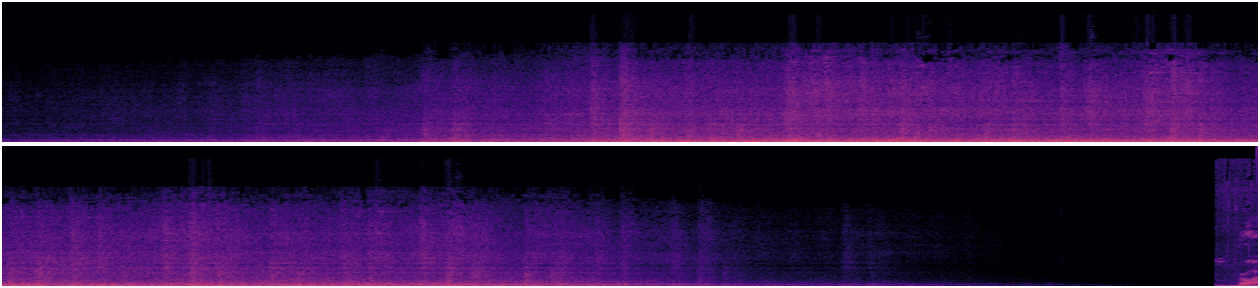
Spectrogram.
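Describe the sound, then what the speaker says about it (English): A train crosses a bridge over the River Wey on a winter day, its rumble and clatter swelling from a distance to a loud steady roll before fading away. "Oh, I could hear a train."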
